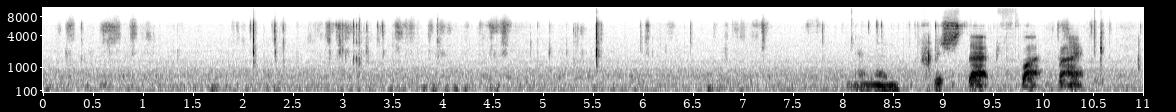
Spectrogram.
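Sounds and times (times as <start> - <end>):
soft paper crackles: 0.1 - 9.2, 10.0 - 11.0
paper rustling: 0.2 - 1.2, 1.9 - 7.9.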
